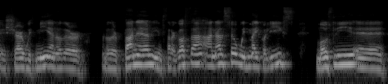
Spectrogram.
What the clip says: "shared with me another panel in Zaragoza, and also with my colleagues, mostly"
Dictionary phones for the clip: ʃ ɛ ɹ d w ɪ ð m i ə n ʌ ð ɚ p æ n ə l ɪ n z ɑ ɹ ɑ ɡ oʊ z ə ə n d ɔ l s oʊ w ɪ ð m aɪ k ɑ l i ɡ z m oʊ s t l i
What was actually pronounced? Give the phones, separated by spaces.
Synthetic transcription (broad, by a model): ʃ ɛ ɹ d w ɪ ð m i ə n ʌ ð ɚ p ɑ n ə l ɪ n s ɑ ɹ ɑ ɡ oʊ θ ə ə n ɔ l s oʊ w ɪ ð m aɪ k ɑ l i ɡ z m oʊ s t l i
